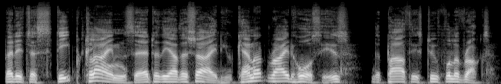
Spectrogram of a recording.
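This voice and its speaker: A sly, cunning spy in a children's adventure story, put on by a male reader. He reports calmly and politely, pitched a little above the reader's own voice, in a dry, close recording. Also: moderate pace, dry recording, lightly acted. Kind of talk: storybook reading.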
